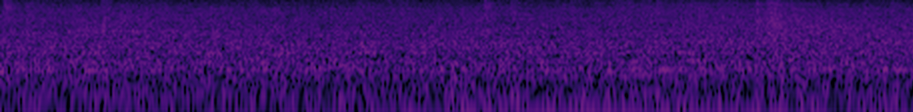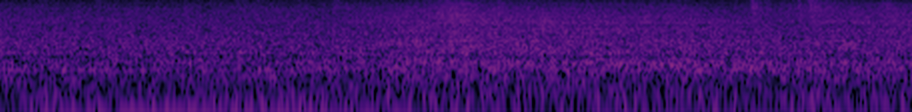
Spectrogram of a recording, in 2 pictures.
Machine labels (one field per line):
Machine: fan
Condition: abnormal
